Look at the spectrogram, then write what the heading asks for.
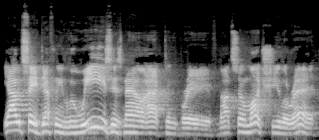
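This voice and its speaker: A man's voice: fairly high pitch, normal speed, a bit bright. A man reading a picture book aloud as a teacher, explaining and putting questions to young listeners. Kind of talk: children's story read-aloud with questions to listeners.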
